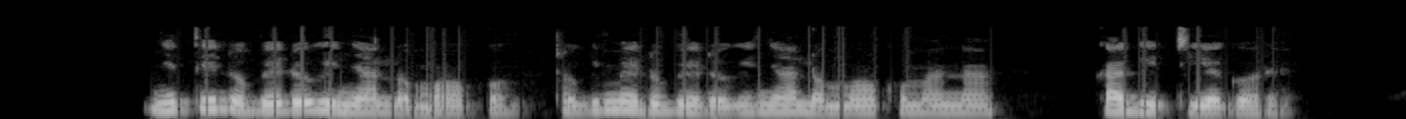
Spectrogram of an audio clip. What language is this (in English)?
Luo (Kenya and Tanzania)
